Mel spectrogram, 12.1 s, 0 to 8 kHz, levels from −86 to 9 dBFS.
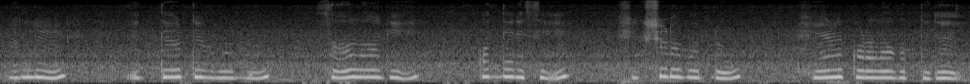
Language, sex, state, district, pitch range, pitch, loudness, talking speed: Kannada, female, Karnataka, Bellary, 230-260 Hz, 245 Hz, -23 LUFS, 40 wpm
